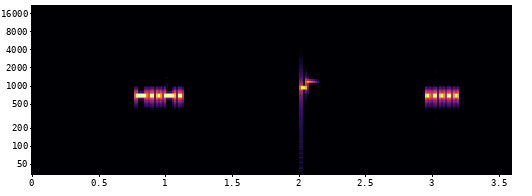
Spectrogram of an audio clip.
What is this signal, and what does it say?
Morse code, heard as a keyed tone, about 44 wpm, 700 Hz. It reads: / 5
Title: Single Character (Letter:Number:Punctuation:Prosign) Alt 45wpm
